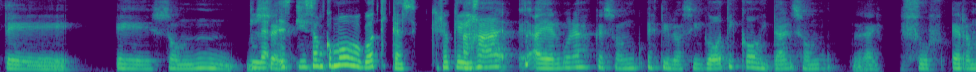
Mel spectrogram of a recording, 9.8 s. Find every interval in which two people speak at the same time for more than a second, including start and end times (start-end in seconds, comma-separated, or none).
none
